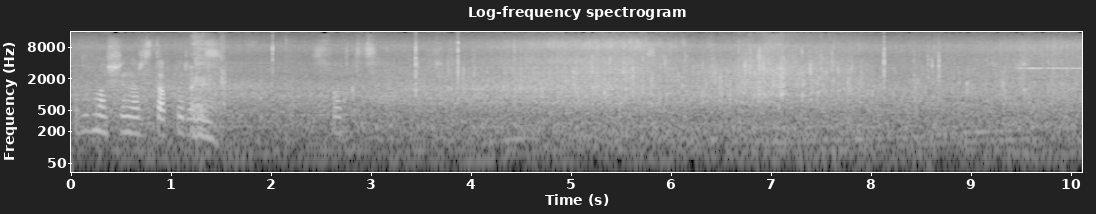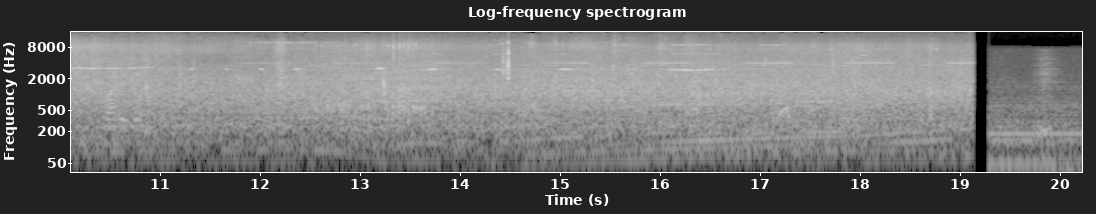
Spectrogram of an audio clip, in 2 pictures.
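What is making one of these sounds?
Traffic rumbles and hisses steadily on a city street.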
